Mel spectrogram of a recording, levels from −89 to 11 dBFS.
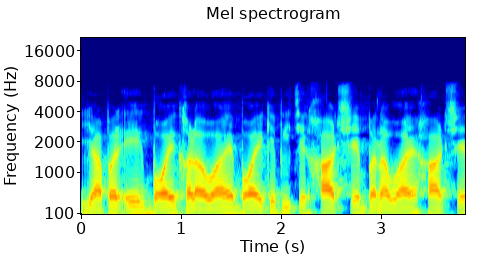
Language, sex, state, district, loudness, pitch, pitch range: Hindi, male, Himachal Pradesh, Shimla, -18 LUFS, 105 Hz, 105-115 Hz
